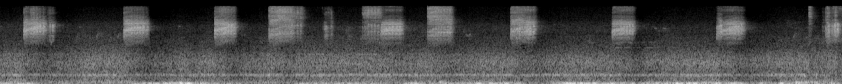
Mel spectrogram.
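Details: A redstart fledgling gives short, hissing, high begging calls, about once a second, while being fed by its parents, over a steady low hum and background rumble.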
